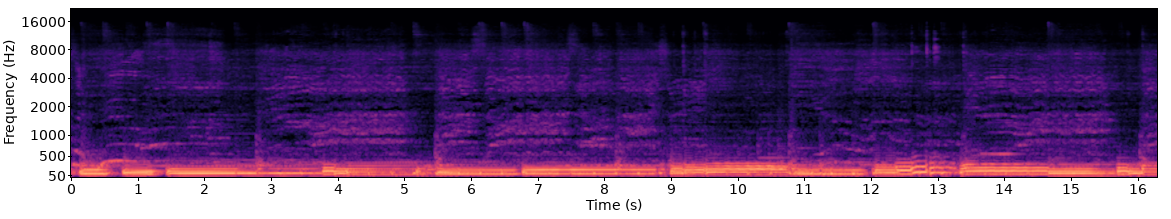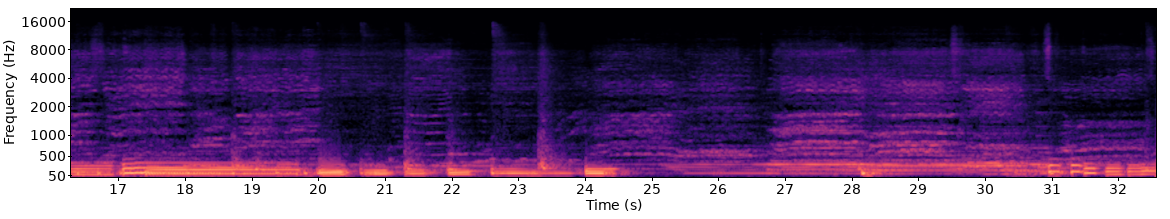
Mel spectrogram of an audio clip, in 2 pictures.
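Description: Five-string electric bass playing a bass line through an old-school gospel medley, with singing over it. About 24 seconds in the bass drops out and the music goes quieter for a couple of seconds before building back.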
